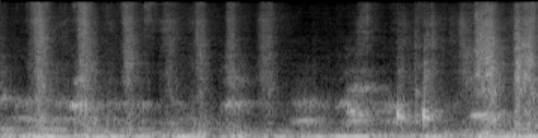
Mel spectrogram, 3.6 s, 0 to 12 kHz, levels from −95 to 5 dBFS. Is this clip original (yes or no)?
no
